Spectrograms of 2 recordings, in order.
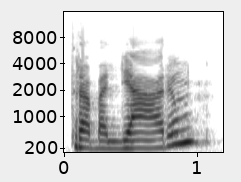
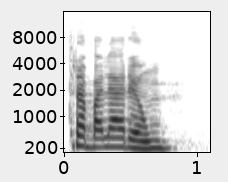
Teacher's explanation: So the AM is pronounced exactly the same way as the AO. They are both pronounced the same way. But the stress of the word, the stress syllable is different. It's not the same.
